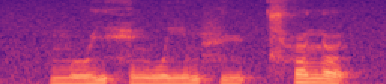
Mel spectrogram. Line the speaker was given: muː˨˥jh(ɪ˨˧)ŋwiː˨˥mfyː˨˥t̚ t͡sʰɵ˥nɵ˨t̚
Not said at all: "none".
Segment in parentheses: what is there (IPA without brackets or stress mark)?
ɪ˨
